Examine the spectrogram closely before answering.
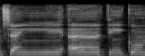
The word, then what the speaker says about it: سيئاتكم: الطريقه بارك الله فيكم النون مع الكاف اخفاء نذهب الى مخرج الكاف سيئاتكم الياء هنا فيها نابور واسمع اليائين ما اقول سك ياتكم اختفى عندي صوت الياء الاولى او سيئاتكم اضغط على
